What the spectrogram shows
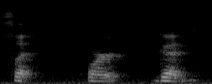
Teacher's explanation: In American English, the lip rounding is really weak.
